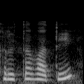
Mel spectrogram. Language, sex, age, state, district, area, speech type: Sanskrit, female, 30-45, Andhra Pradesh, Krishna, urban, spontaneous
